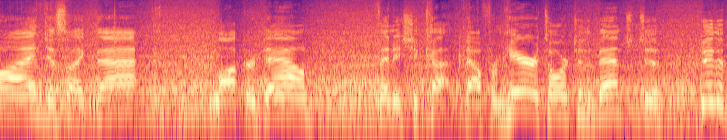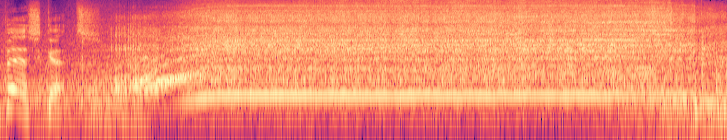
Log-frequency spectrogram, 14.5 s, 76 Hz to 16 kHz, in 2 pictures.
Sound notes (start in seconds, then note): 8.3 miter saw whirling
